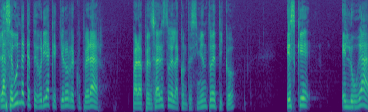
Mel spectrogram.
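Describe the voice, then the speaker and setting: His high voice full of lively intonation, a man speaks with long, frequent pauses in a dry, close sound with no echo. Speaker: Jesuit philosophy professor. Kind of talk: lecture. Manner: fast.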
